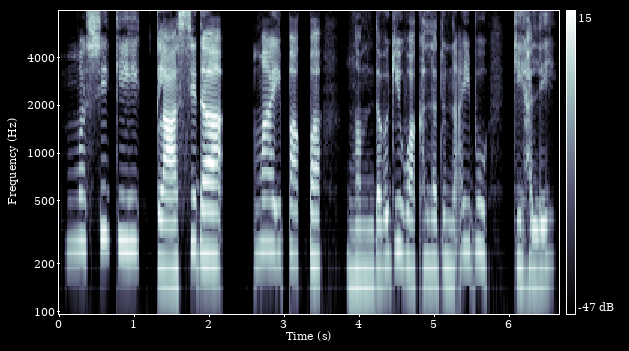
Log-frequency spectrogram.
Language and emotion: Manipuri, fearful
